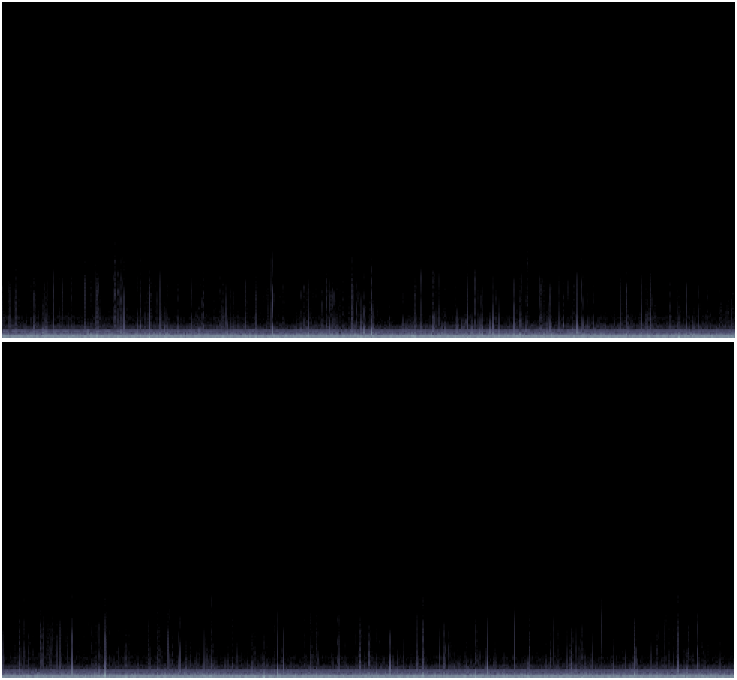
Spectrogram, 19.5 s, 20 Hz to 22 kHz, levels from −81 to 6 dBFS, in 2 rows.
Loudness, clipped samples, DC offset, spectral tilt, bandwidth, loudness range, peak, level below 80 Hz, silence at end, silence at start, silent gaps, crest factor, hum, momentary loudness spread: -34 LUFS; under 0.1%; under 0.1%; -11.5 dB/octave; 4 kHz; 0 LU; -18 dBFS; -36 dBFS; 0 s; 0 s; none; 16 dB; 60 Hz at -35 dBFS; 1 LU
